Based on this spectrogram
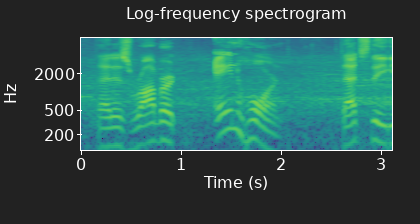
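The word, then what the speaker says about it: Eenhoorn: That is Robert Einhorn. That's the correct pronunciation back in his homeland. But when he got to the Yankees, instead of Einhorn, it was Einhorn.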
